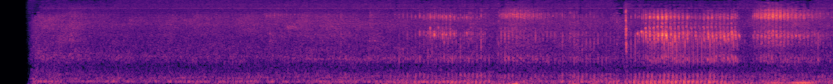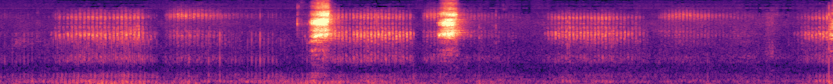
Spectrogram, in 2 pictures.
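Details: A big male Persian (Himalayan) cat snores loudly in low, rumbling breaths with a soft raspy rattle.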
